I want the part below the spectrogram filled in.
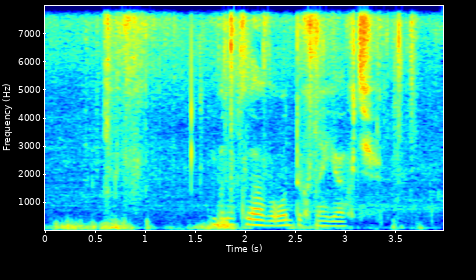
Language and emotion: Russian, neutral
